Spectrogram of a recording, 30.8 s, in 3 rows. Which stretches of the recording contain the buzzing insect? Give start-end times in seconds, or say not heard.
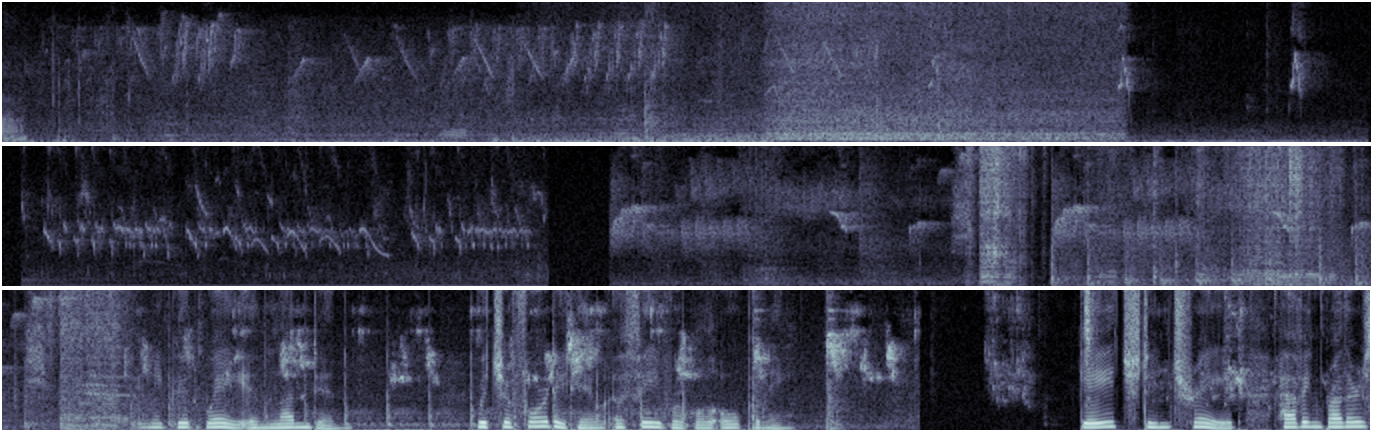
0.0-8.4, 17.4-22.1.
